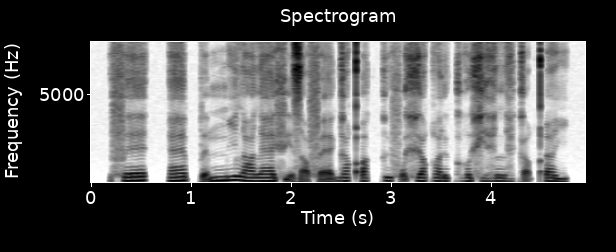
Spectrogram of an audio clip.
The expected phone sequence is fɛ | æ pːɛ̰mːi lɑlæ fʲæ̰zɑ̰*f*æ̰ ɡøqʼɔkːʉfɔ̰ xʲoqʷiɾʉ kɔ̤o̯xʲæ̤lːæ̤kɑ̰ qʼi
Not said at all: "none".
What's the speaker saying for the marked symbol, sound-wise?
f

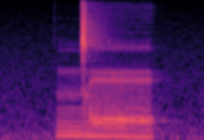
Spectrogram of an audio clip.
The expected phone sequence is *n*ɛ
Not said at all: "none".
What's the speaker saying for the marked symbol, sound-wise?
ŋ͡ǀ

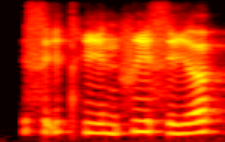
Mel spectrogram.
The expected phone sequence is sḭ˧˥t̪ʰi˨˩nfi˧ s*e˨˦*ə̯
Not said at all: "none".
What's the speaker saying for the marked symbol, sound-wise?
i˨˦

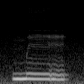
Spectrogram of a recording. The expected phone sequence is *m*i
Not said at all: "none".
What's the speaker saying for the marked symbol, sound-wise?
m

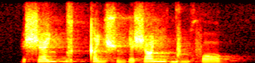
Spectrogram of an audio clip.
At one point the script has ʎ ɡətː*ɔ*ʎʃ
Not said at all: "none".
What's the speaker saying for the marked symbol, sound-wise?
ɑ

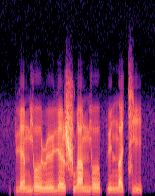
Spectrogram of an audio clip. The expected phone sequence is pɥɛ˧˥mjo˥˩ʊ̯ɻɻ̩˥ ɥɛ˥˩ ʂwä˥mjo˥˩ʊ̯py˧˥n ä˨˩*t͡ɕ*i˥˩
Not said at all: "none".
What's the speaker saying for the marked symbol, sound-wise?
t͡ɕ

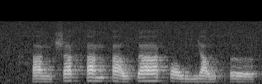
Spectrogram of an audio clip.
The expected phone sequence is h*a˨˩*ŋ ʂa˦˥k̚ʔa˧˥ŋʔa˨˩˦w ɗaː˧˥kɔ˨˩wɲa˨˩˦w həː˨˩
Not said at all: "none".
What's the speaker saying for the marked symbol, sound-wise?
a˨˩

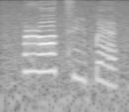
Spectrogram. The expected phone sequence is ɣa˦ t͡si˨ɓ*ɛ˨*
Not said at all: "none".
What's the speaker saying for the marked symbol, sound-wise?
ɛ˨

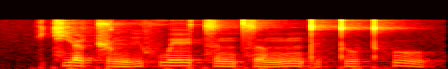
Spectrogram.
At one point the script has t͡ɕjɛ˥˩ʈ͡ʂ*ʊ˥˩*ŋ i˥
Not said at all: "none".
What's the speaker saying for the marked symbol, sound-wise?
ʊ˨˩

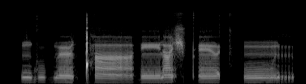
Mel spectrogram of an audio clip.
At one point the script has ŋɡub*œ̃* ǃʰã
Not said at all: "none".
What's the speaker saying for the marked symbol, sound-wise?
œ̃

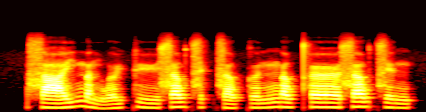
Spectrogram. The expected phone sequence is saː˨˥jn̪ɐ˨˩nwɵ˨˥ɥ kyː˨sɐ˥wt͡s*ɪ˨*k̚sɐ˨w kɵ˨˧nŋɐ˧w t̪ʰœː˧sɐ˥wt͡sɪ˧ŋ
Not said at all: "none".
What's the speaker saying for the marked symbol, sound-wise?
ɪ˨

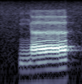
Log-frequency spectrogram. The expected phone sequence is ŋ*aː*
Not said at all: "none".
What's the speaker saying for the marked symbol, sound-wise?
aː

